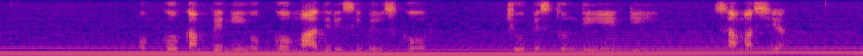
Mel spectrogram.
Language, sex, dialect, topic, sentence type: Telugu, male, Utterandhra, banking, question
